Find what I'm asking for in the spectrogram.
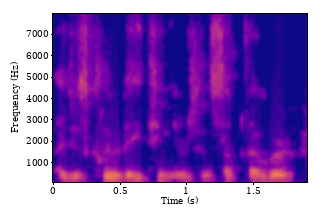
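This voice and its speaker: A man in his forties from Los Angeles, answering interview questions in a relaxed way and thinking aloud with many fillers. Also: low-pitched, fairly quick, poor audio. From Los Angeles, United States. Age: 40s. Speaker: guest, entrepreneur.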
